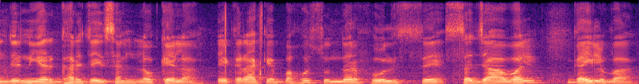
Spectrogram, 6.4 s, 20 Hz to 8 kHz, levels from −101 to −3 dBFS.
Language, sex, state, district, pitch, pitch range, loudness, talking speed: Bhojpuri, male, Bihar, Gopalganj, 150 Hz, 135-160 Hz, -16 LUFS, 130 wpm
